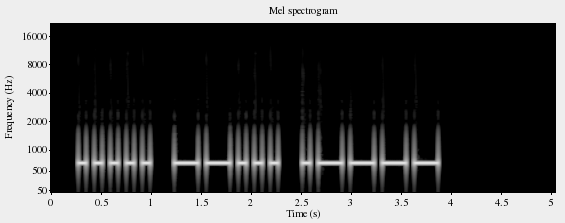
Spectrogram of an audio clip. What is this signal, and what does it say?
Morse code, heard as a keyed tone, about 15 wpm, 700 Hz. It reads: 571
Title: Numbers - 3-Digit 15wpm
